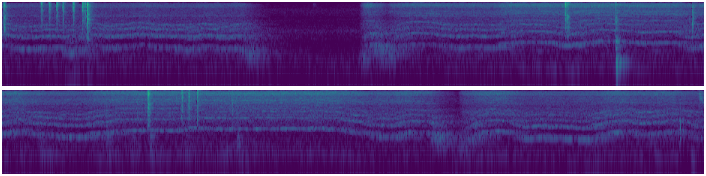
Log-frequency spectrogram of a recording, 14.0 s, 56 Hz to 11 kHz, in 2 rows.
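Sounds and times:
torque wrench clicking: 0.0 - 1.0, 8.4 - 9.1.

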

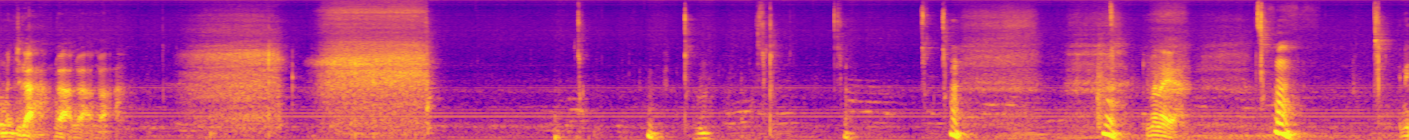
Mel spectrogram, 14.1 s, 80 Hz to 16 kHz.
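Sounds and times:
faint steady hum: 0.0 - 14.0
mouth clicks and lip smacks: 5.7 - 5.9, 6.7 - 7.0, 7.6 - 8.5, 9.2 - 9.5, 13.7 - 14.0.

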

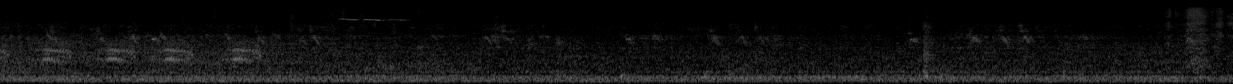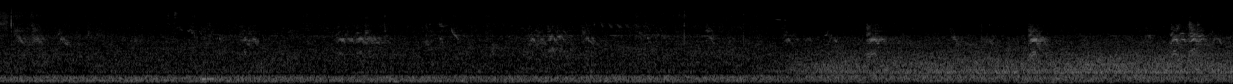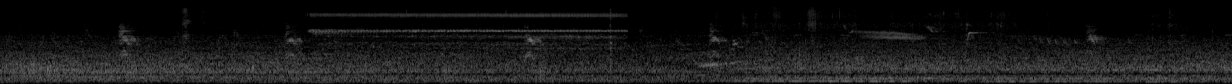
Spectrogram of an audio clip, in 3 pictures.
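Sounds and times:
small birds chirping: 12.0 - 36.9.

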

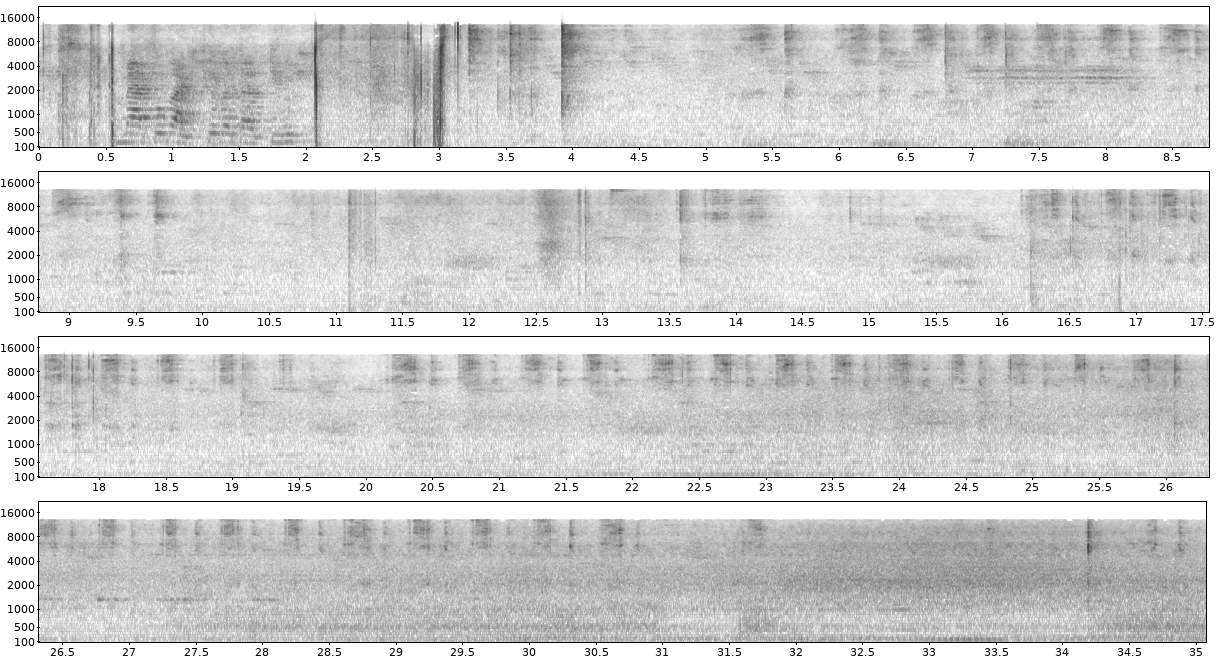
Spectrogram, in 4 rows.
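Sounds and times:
scissors snipping fabric: 5.3 - 9.9, 16.2 - 35.0.

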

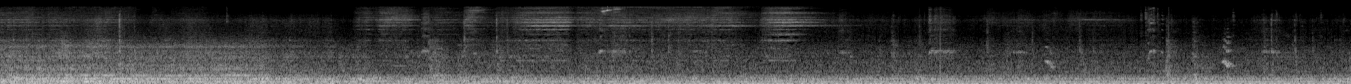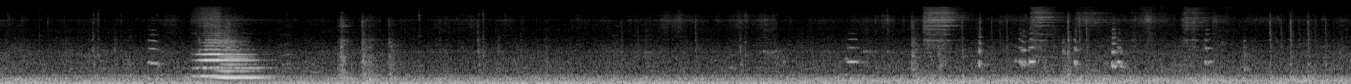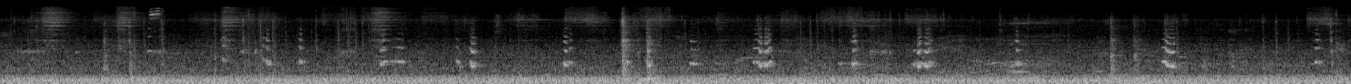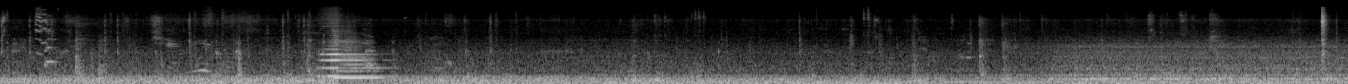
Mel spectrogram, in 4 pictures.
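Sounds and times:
diesel railcar engine drone: 0.0 - 54.0
high wheel squeal: 3.6 - 8.6
train horn: 15.4 - 16.5, 43.6 - 44.6
wheels clicking on rails: 16.9 - 54.0.

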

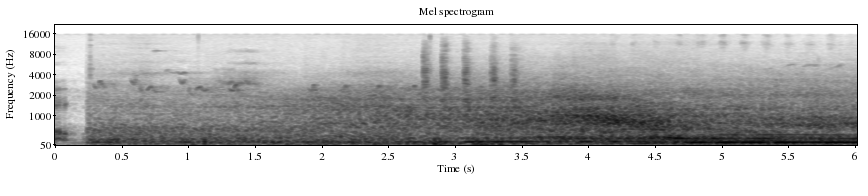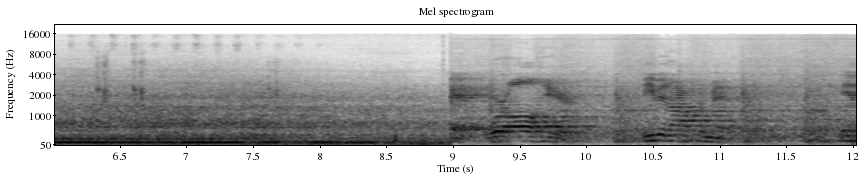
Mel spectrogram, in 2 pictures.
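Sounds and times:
car engine running: 0.2 - 9.0.

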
